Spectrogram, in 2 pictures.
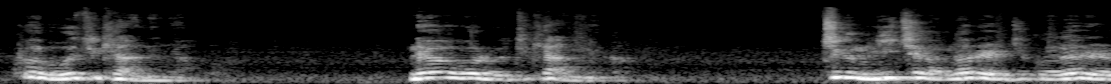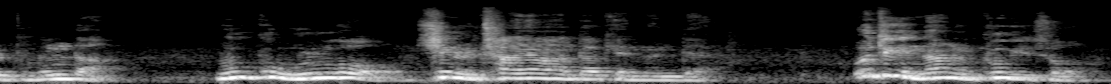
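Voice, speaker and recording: A man's voice: fairly high pitch, mellow. A man reading a text aloud and explaining it in a lesson, asking his listeners rhetorical questions and moving on with short prompts. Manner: rhetorical questions, frequent "자" to move on. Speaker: lecturer on philosophy. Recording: echoey room, mic at a distance.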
